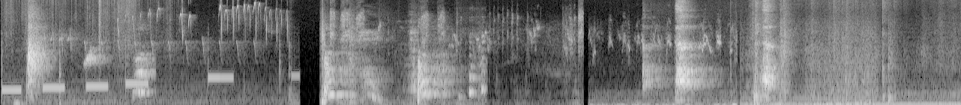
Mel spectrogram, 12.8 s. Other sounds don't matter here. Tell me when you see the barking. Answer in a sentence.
The barking can be heard from 0.2 to 2.0 s, from 4.2 to 6.5 s and from 8.6 to 10.4 s.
